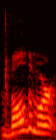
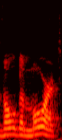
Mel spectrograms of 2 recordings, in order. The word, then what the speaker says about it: Voldemort: It's kind of like um Voldemort wasn't supposed to be pronounced Voldemort. It was supposed to be Voldemort with like like an e like Moore, not Mort.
